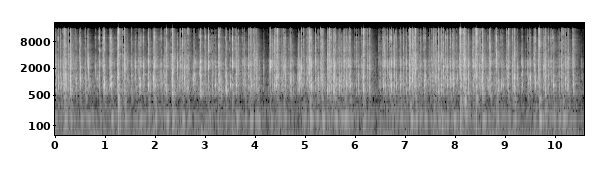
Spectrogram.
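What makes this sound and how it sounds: Fast typing with fingertips and long nails on white plastic keycaps of a black mechanical plastic keyboard. It makes a dense, steady stream of bright, sharp clicks and clacks with almost no low end. The clicks pause briefly near 4 and 6 seconds.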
